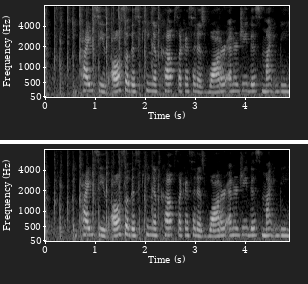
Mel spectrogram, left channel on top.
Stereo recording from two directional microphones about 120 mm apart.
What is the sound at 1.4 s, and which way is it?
A woman's voice, 30° left (ahead or behind).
